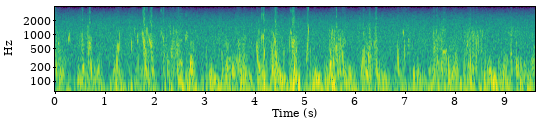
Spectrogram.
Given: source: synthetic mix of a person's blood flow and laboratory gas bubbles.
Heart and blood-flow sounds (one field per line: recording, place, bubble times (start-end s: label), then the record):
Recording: Doppler ultrasound of blood flow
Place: precordium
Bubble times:
0.00-0.13 s: bubbles
0.24-0.32 s: bubbles
0.50-0.59 s: bubbles
0.62-0.76 s: bubbles
1.19-1.32 s: bubbles
1.48-1.99 s: bubbles
2.10-2.80 s: bubbles
3.30-3.95 s: bubbles
4.00-4.59 s: bubbles
4.65-4.94 s: bubbles
5.00-5.10 s: bubbles
5.45-5.83 s: bubbles
6.09-6.49 s: bubbles
6.81-7.13 s: bubbles
7.52-8.06 s: bubbles
8.11-8.63 s: bubbles
9.04-9.30 s: bubbles
9.49-9.60 s: bubbles
From the record:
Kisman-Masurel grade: 233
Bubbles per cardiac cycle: several, 3 to 8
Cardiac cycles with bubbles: 50 to 99%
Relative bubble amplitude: loud (0.450 to 0.775)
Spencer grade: 3 (all of the cardiac periods contain showers or single bubble signals, but not dominating or overriding the cardiac motion signals)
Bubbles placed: anywhere in the cardiac cycle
